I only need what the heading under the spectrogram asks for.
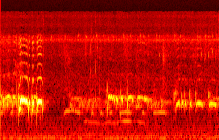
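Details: Local zebra dove, loud and singing often, used to coax other doves into song. An opening loud trill of rapid coos is followed by softer, drawn-out cooing and short rolling phrases.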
